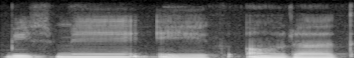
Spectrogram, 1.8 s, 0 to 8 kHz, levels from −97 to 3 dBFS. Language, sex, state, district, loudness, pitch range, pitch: Hindi, female, Uttar Pradesh, Jyotiba Phule Nagar, -17 LUFS, 155-195 Hz, 160 Hz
